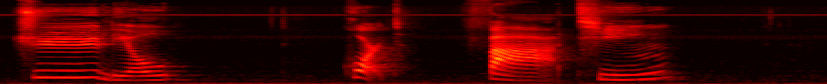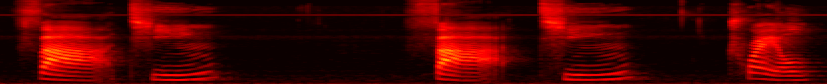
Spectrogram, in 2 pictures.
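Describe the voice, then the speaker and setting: A woman with a Chinese accent, a native Mandarin speaker, teaching vocabulary as a language teacher and enunciating each word deliberately for learners. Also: medium pitch, bright, forceful tone. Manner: enunciates words deliberately, syllable by syllable. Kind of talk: slow vocabulary lesson with words repeated for learners.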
